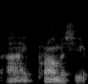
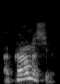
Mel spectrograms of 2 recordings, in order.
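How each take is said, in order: First: "promise" dropped soft and falling; softer promise. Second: "promise" lifted high with a rise; emphatic promise. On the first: To the audience, quietly repeating the promise with "promise" falling. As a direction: ease off and fall on "promise". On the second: To the audience, insisting the tip works on a high "promise". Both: Shown as a demonstration.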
